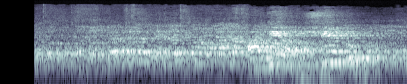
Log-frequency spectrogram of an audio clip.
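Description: Silence, then about a third of a second in, a sudden cut to men talking among a crowd of spectators in a large hall.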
